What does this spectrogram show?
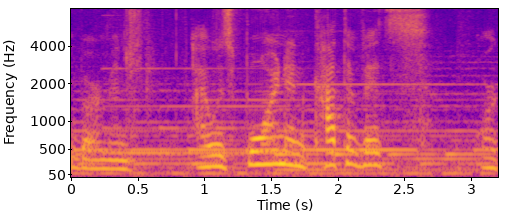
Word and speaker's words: Katowice: i was born in katowice or katowice as they pronounce it in polish in poland when were you born february 7 1937.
